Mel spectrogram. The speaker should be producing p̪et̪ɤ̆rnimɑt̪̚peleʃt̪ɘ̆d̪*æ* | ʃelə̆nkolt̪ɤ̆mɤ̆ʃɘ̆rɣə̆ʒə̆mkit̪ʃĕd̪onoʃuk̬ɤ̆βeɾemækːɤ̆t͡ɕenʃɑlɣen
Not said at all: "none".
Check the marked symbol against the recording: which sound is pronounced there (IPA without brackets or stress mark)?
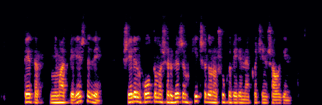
e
